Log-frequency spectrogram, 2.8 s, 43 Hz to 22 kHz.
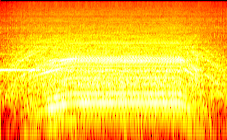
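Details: Gtech AirRAM Mk1 22V cordless vacuum on a 22.2V 2000mAh Li-ion pack (six 18650 cells), tested after its corroded charge-control board was cleaned with water and dried: motor spins up to a steady high whine, holds an even pitch, then winds down. Running normally.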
